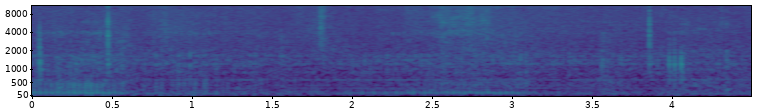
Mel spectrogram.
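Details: A cat purring, heard as a soft, low rumble that pulses steadily at about four beats a second, quiet and close, with scattered faint clicks and ticks in the background.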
